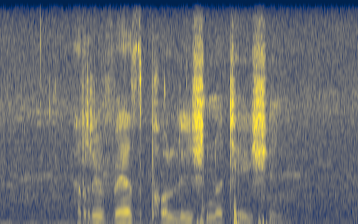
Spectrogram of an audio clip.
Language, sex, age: Xhosa, male, 18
